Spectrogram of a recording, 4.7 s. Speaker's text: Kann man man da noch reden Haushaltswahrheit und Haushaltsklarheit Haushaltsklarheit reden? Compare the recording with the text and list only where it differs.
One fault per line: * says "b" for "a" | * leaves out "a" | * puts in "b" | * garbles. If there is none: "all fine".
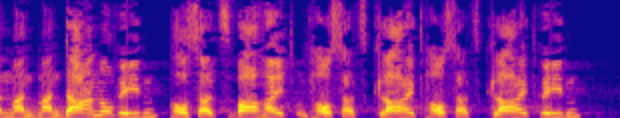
all fine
